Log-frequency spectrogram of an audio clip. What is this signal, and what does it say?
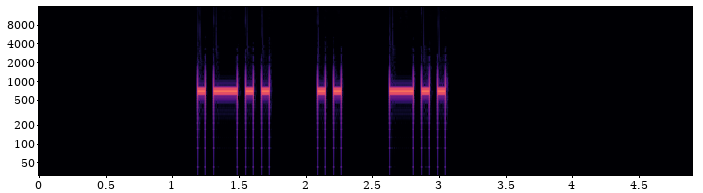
Morse code, heard as a keyed tone, about 19 wpm, spaced as for 14 wpm, 700 Hz. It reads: LID
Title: 075 Lesson 13f - Letter L - Words 20wpm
